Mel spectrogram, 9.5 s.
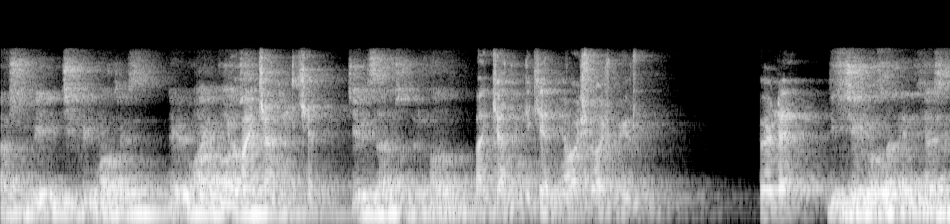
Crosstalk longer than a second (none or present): none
